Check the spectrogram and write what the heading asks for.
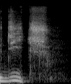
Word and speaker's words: Dietsch: et la musique à Louis Dietsch, ou Dietsch, pour prononcer à l'allemande.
